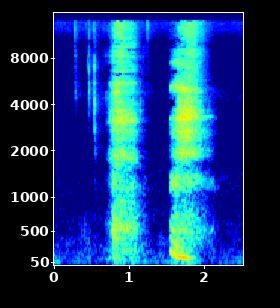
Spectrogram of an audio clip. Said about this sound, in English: Excuse me for clearing my throat.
